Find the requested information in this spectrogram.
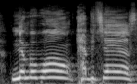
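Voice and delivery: put-on very high, loud French-accented cheer. Fake French player cheering his team, loud French accent. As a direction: crow it in a hammed-up French accent. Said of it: "I'm just like".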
